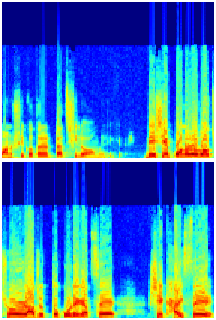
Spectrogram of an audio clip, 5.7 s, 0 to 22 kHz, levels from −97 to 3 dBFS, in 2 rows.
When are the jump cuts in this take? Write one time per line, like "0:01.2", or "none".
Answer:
0:01.8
